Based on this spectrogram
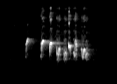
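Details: Red-whiskered bulbul decoy, singing dok taeng song for young birds to imitate and to draw wild birds; a brief whistled lead-in, short pause, then a fast three-part run of rolling, chattering notes.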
